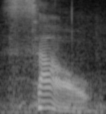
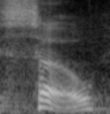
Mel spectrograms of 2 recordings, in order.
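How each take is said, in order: First: The vowel rhymes with 'cow'. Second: The vowel rhymes with 'go'. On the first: A fully grown female pig. "it's a fully grown female pig" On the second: Scattering seeds so plants will grow. "it means that you have some seeds in your hand"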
